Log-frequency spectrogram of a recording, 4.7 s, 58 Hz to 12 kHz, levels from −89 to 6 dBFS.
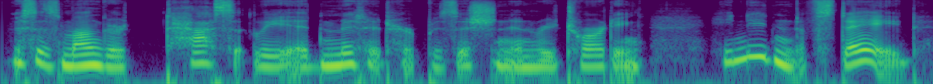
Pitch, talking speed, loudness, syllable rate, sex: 200 Hz, 155 wpm, -19 LUFS, 4.9 syllables/s, female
